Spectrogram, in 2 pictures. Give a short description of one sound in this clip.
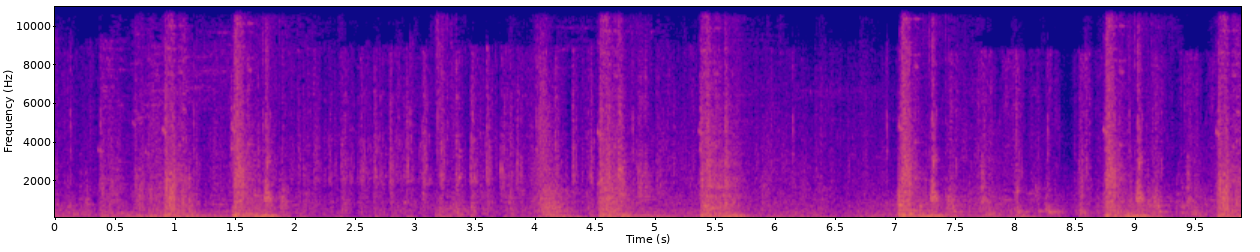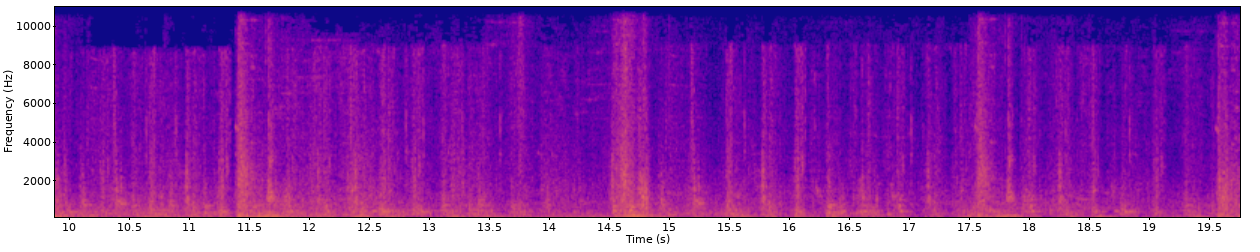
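Building pieces snap into place with quick clattering thuds.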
